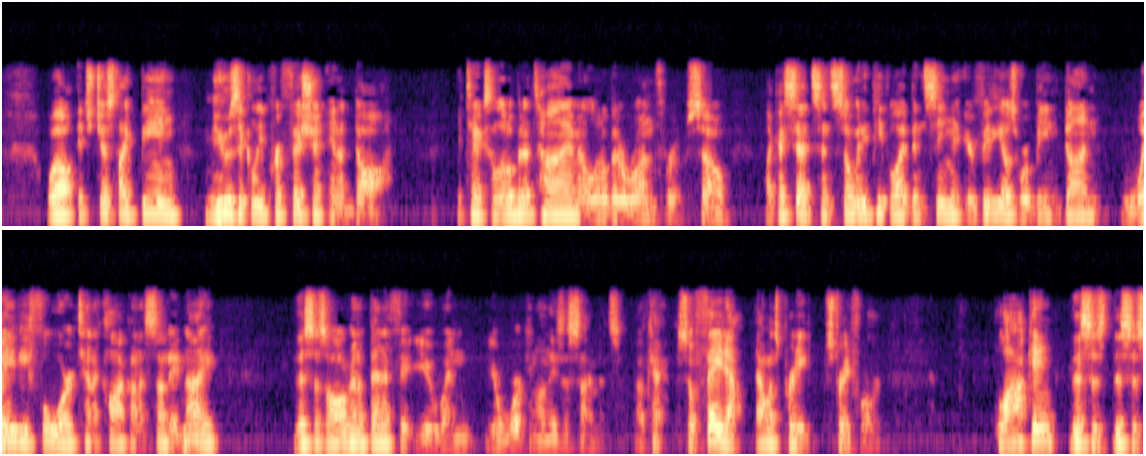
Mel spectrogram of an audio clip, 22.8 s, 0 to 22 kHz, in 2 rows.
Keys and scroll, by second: 18.3 super+Tab.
